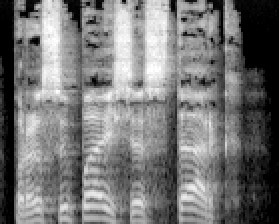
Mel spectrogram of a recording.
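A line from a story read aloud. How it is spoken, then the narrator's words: Booming. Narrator (Russian): прогремел он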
